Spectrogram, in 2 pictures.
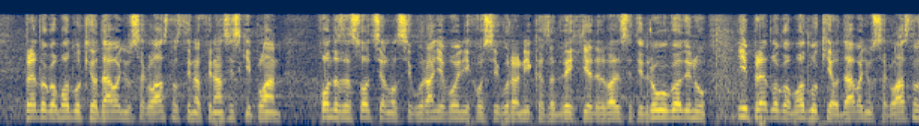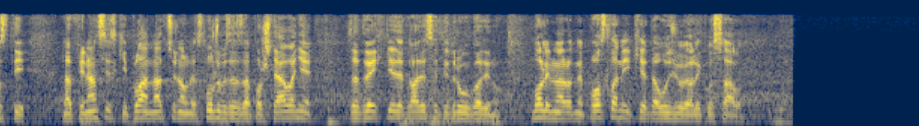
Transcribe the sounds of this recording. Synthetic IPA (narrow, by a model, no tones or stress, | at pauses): pɾed̪lo̞ɡo̞mo̞d̪lˠukeo̞d̪aːʋaɲusaɡlˠaːsno̞st̪inafinansijskiplˠaːn | fo̞nd̪azaso̞t̪sijalno̞ːsiɡuɾaːɲe̞ʋo̞ːjnixosiɡuɾaniːkazad̪ʋeːxiʎad̪e̞d̪ʋaːd̪e̞se̞t̪id̪ɾuɡuɡo̞d̪inuipɾed̪lˠo̞ɡo̞mo̞d̪lˠuke̞o̞d̪aːʋaɲusaɡlˠaːsno̞st̪i | nafinansijskiplˠaːnːat̪sijonalˠne̞slˠuʒbezazapo̞ʃʎaːʋaɲe̞zad̪ʋexiʎad̪e̞d̪ʋaːd̪eset̪id̪ɾuɡuɡo̞d̪inumo̞limnaːɾod̪ne̞po̞slˠanike̞d̪auːd͡ʑuuʋelikusaːlu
